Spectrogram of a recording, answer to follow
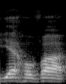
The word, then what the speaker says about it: יְהֹוָה: this wasn't the kite way however he could pronounce the name and he incidentally knew it to be yehovah even before I shared this detail with him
